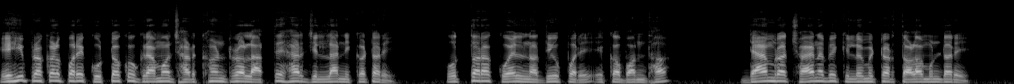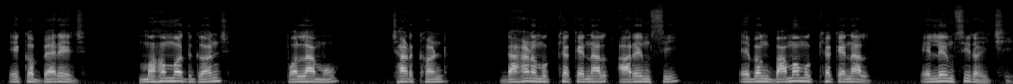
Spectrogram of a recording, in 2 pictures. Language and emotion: Odia, neutral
